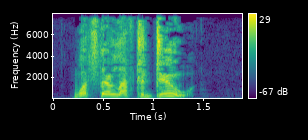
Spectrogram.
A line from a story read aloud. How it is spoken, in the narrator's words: The speakerphone yells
